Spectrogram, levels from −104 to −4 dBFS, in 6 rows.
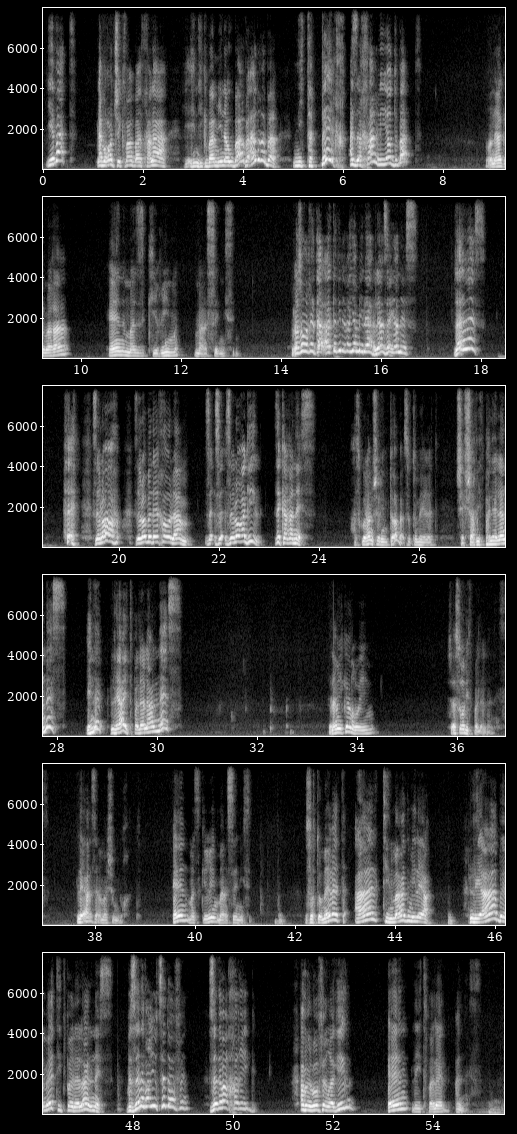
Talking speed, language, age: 100 wpm, Hebrew, 50-69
